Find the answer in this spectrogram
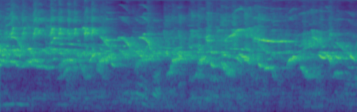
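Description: A white-rumped shama pours out a dense, unbroken stream of high chattering, squawky and whistled notes, changing rapidly with no pauses.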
